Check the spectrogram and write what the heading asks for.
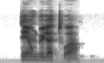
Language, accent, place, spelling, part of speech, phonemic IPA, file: French, France, Lyon, déambulatoire, noun, /de.ɑ̃.by.la.twaʁ/, LL-Q150 (fra)-déambulatoire.wav
- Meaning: the round walkway encircling the altar in many cathedrals, ambulatory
